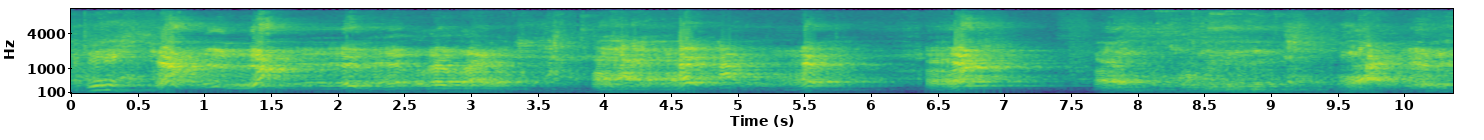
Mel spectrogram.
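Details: Weimaraner making funny noises, a series of long groaning, howl-like vocal bursts lasting about two seconds each, separated by short gaps, with a wavering, talking quality.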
